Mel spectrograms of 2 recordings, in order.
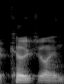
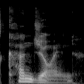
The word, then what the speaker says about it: conjoined: Anyway, what are our co-joined squares of success? It's conjoined. Conjoined. Conjoined, not co-joined. Not co-joined.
